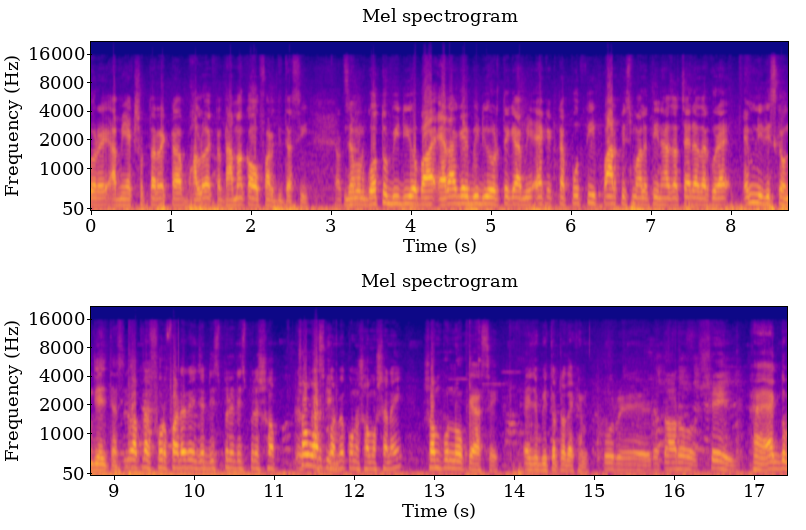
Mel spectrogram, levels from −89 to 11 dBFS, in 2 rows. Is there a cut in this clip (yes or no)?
yes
